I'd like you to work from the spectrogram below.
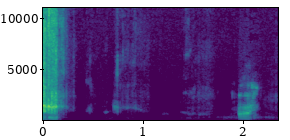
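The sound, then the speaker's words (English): Two loud crunching chews, one right at the start and another about two seconds later, with faint wet mouth clicks in the quiet gap between them. “How is it making crunching noises when it's pretty consistently slurping everything?”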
